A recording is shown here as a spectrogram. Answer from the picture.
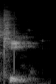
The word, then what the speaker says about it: qui: Q-U-I tam. – Right. Q-U-I tam. – Latin. – Right. But it's pronounced key. – I thought it was pronounced quietam. But it's, quietam? – Well, again, pronunciation. Go with key.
